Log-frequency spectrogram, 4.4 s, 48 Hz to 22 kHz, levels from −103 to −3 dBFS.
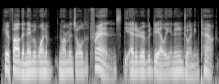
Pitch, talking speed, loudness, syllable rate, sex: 120 Hz, 260 wpm, -20 LUFS, 7.1 syllables/s, male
